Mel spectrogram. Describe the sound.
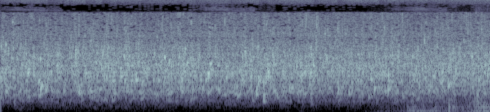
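Water pouring to rinse a man's broad back, a steady, even rushing hiss that runs through the whole clip with no voices.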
